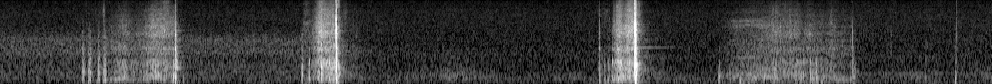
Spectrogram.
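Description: Handling noise from a handheld camera or phone being moved about: three short rustles, each ending in a sharp knock, about a second, three seconds and six seconds in, then a longer, softer rustle.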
